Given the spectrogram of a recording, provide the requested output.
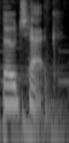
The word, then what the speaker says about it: Bocek: bow but i think it's actually called bow check is how they're calling it it's bow check it's the proper pronunciation of it the bow check bow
